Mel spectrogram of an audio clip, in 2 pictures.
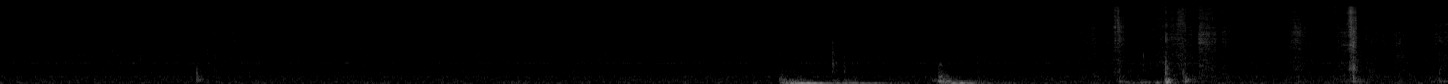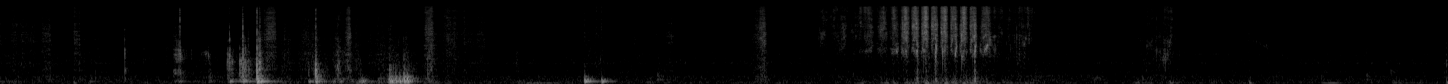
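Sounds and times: hands rubbing together: 22.6s - 24.8s.

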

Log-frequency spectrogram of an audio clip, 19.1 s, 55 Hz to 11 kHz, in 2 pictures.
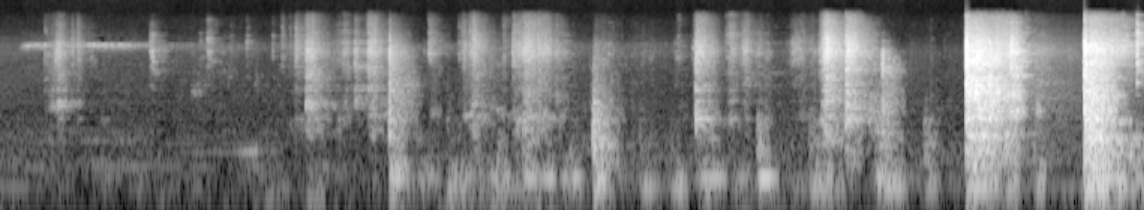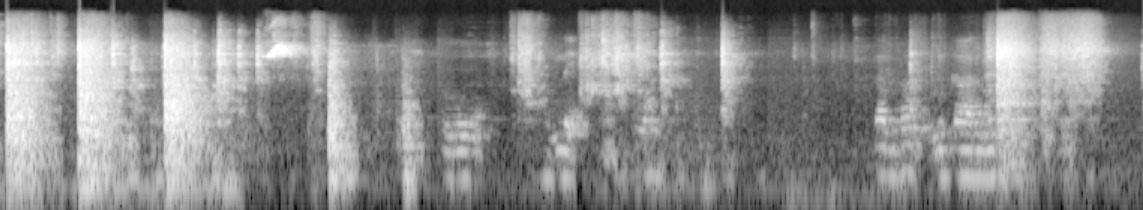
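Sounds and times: scraping plastic parts: 13.8s - 15.8s, 17.7s - 18.8s.

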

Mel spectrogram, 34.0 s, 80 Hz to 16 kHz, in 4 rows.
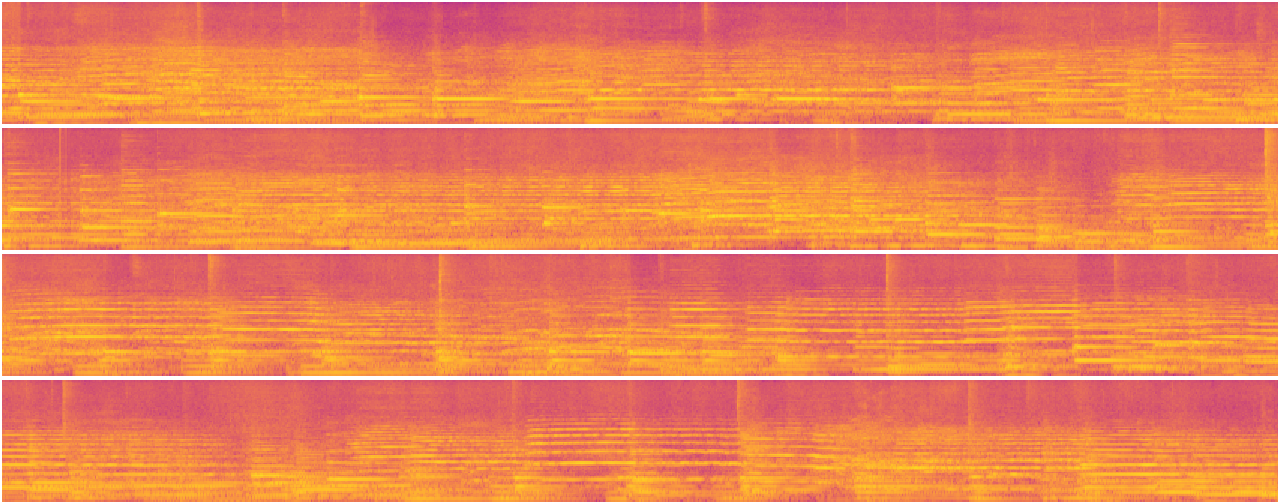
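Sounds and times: swing blues band playing: 0.0s - 34.0s.

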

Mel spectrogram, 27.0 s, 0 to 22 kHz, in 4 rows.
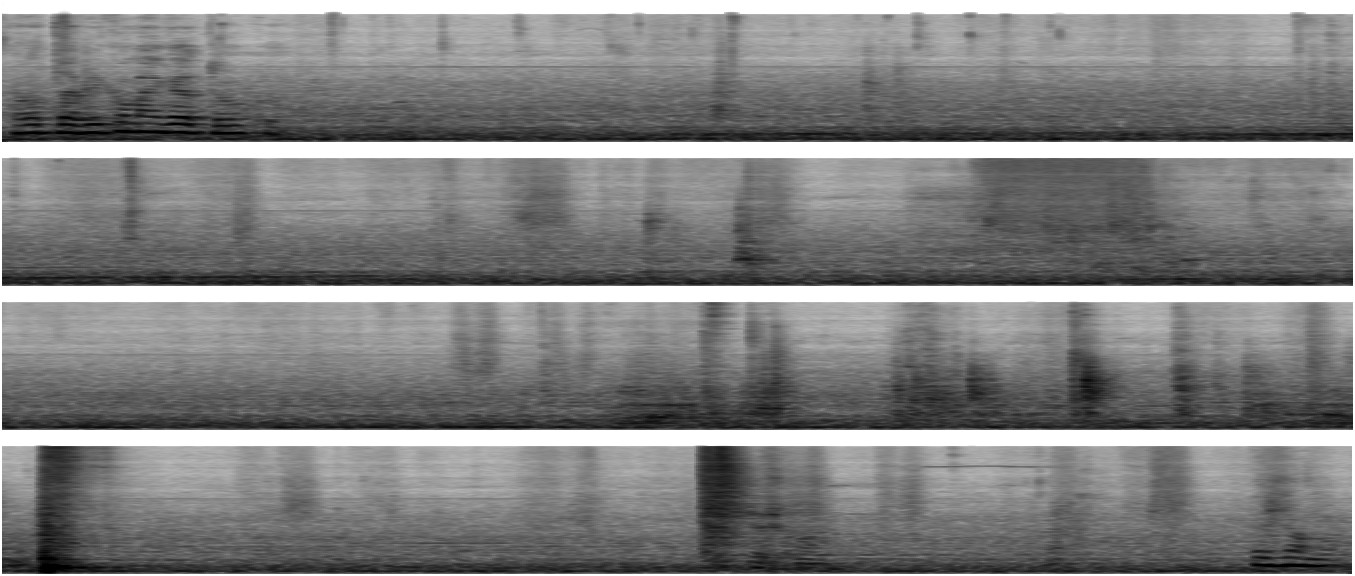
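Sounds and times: kitchen knocks and clatters: 17.0s - 20.8s
short hiss: 23.8s - 24.2s.

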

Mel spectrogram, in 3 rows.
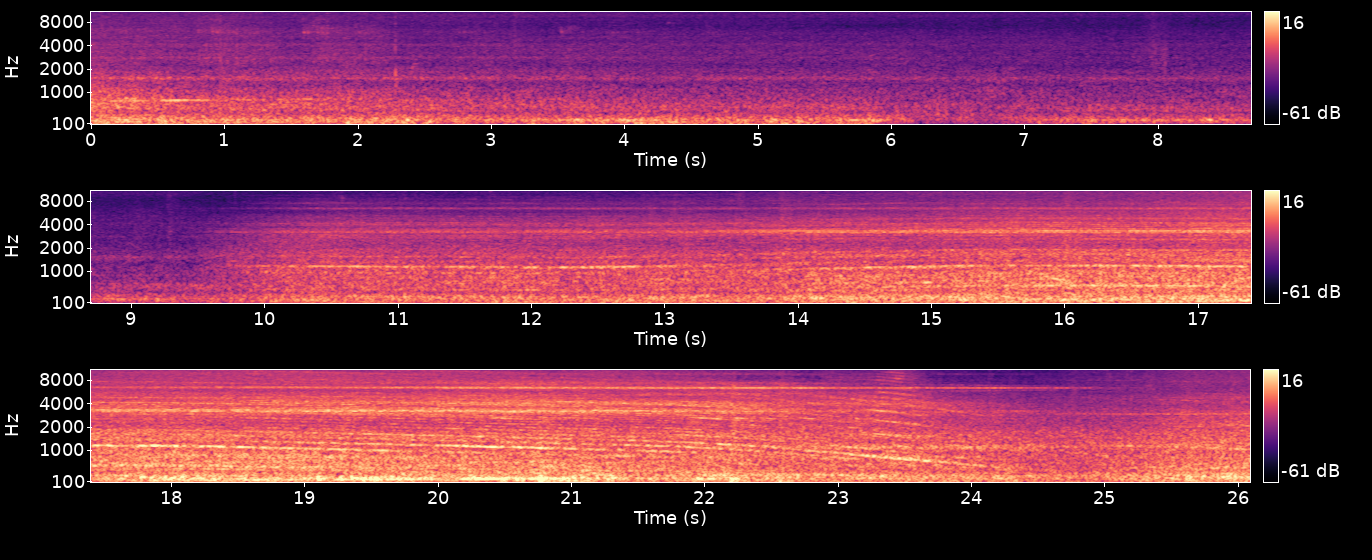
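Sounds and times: wheels rumbling on rails: 7.9s - 26.0s
tram motor whine: 9.6s - 26.0s.

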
